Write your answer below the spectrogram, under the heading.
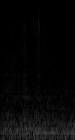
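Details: Honey bees in a hive box that has been moved and opened, smoke applied so they bite less; a steady, low, even hum with a faint higher whine and soft handling rustle.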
